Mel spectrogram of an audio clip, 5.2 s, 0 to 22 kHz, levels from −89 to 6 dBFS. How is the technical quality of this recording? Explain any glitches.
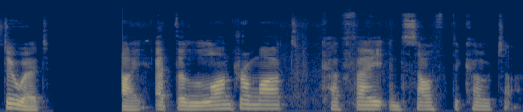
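The recording has one glitch: a clipped start after a pause at 0.87 s. After a 0.41 s stretch of silence, the output device had gone to sleep and needed time to wake and lock again. Playback resumed only at 1.22 s, so the first 354 ms of the speech after the pause was swallowed. The phrase bursts in abruptly out of silence, missing its opening sounds, rather than starting naturally.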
